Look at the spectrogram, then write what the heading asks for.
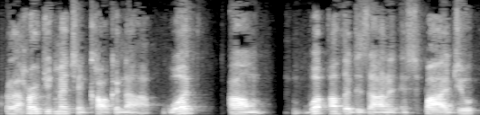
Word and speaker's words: Kani: I was like, oh, okay, I heard it pronounced right. And I was like, okay, it's Kani.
